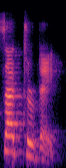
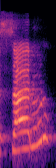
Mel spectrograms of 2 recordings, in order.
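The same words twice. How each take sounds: First: The middle consonant is a clear t sound. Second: The middle consonant sounds like a quick r. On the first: "Saturday con la T, así tal cual como lo está leyendo" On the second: "Saturday con R"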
